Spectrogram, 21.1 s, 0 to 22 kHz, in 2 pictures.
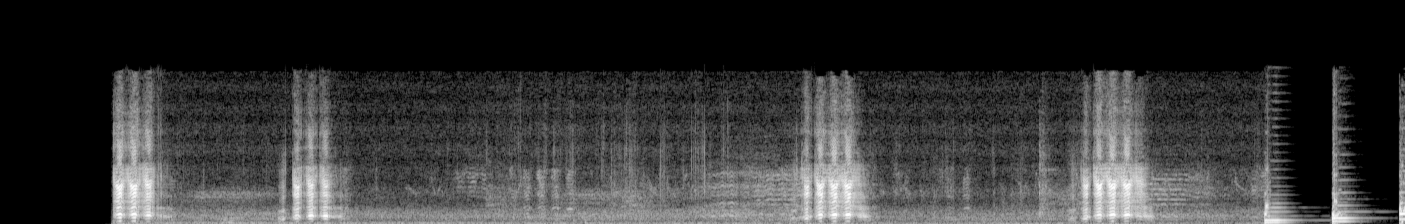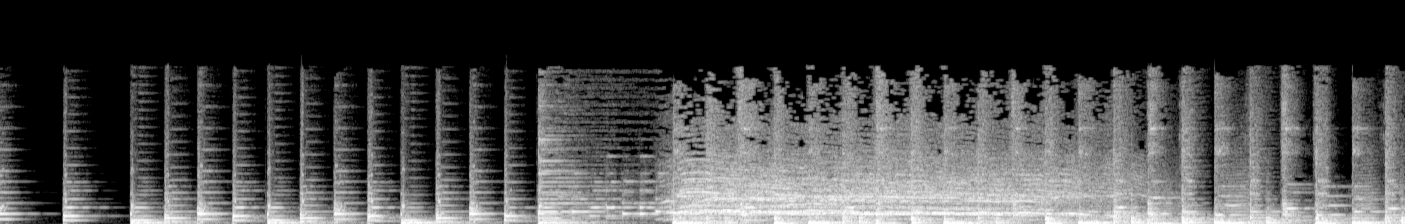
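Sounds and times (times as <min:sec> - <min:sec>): goat kids bleating: 0:00.8 - 0:02.7, 0:03.6 - 0:09.2
music: 0:09.5 - 0:21.0.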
